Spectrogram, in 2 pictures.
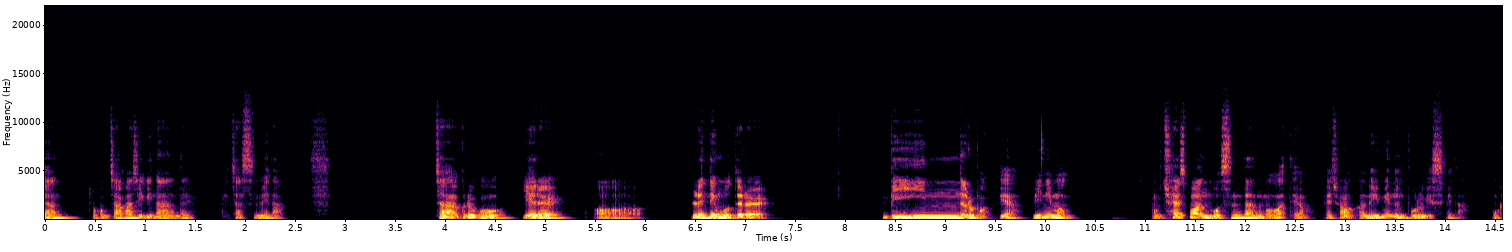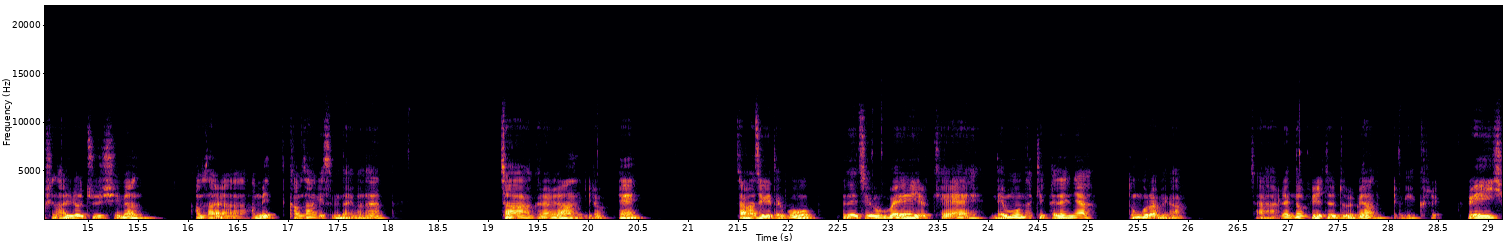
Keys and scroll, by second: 19.9 ctrl+2, 22.3 Escape, 27.9 ctrl+2.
